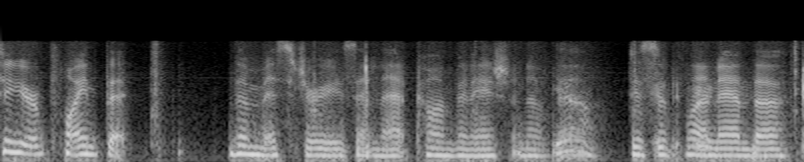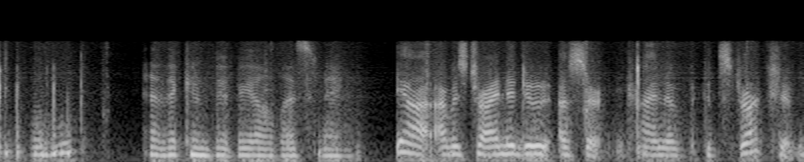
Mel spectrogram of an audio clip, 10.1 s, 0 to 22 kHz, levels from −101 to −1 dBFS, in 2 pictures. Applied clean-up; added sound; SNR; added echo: neural mask model RNNoise.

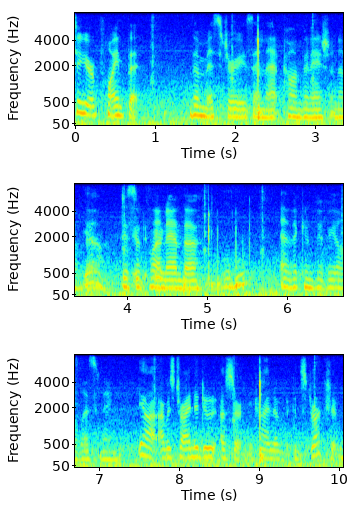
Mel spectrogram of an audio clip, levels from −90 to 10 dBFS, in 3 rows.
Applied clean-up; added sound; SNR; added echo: none; Clock; 4 dB; none.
